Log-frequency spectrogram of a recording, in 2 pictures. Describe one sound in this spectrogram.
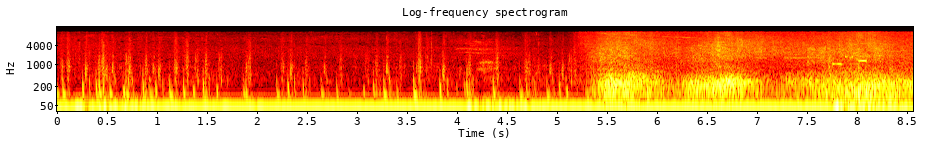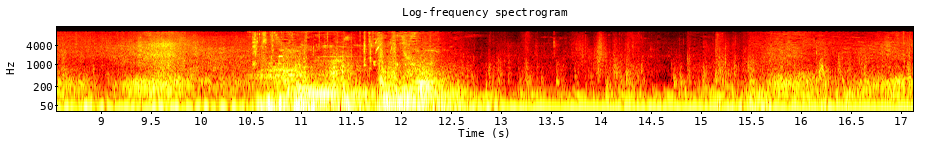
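Footsteps patter quickly on grass and wood.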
